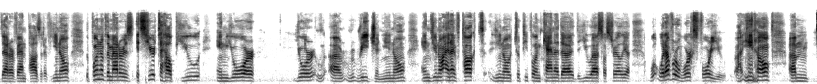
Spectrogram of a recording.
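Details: Acted imitation of a stroke patient with receptive (fluent) aphasia who cannot understand commands and gives fluent but meaningless replies (word salad); not dysarthria; aphasia usually seen with right-sided weakness.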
